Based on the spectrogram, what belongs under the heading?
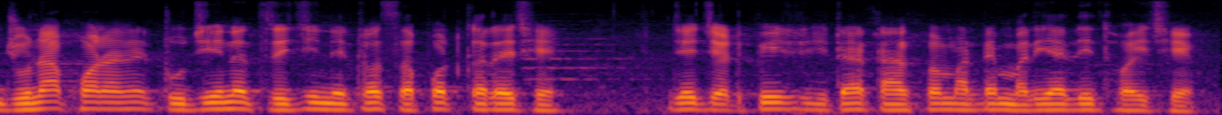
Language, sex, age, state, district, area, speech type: Gujarati, male, 30-45, Gujarat, Kheda, rural, spontaneous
